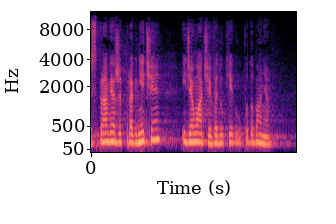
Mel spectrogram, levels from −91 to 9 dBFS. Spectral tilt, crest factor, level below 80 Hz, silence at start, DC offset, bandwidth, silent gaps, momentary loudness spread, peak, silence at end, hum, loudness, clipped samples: -7 dB/octave; 14 dB; -56 dBFS; 0 s; under 0.1%; 10 kHz; none; 9 LU; -2 dBFS; 0.35 s; none; -16 LUFS; under 0.1%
